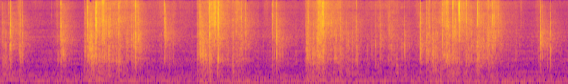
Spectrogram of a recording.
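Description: Fingertips flip and brush the glossy pages of a thick, open paper catalog one after another. Bright, crinkly rustles and soft swishes come in irregular bursts, with quiet papery hiss between turns.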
